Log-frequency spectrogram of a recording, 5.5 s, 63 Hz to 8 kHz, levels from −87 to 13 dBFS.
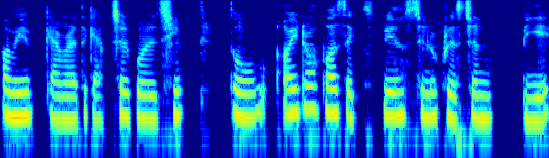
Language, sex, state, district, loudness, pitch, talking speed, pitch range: Bengali, female, West Bengal, Kolkata, -33 LUFS, 235 Hz, 140 wpm, 220-250 Hz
